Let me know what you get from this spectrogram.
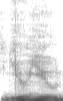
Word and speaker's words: Youyu: It's called U-U. Y-O-U-Y-U. So it's U-U Noodle Bar, and highly recommend it.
